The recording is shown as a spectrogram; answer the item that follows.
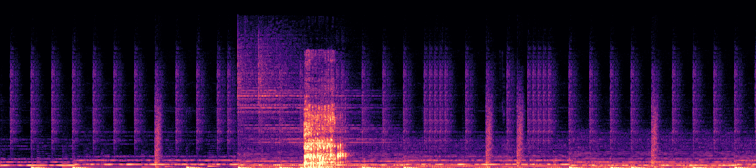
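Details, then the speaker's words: Woman in her car in a parking lot burping: throaty belches over loud electronic music with a steady beat. She remarks that some burps are unsatisfying when the ending doesn't come out. "I have been asked before if there's unsatisfying burps, and the answer is yes. It's like you get a majority of it out, and then the ending just doesn't satisfy."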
